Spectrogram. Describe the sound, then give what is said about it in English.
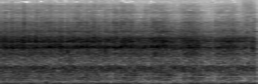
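A Mazda four-rotor rotary engine runs with a steady, loud, raspy buzz, its harsh mid-high whine holding constant and slightly rough-edged throughout, with no voices over it. “Is that why it sounds broken? Four rotor.”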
